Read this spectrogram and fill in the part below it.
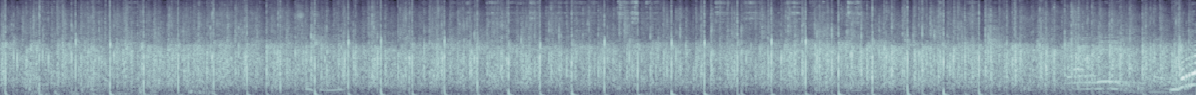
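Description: A studio audience claps steadily.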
